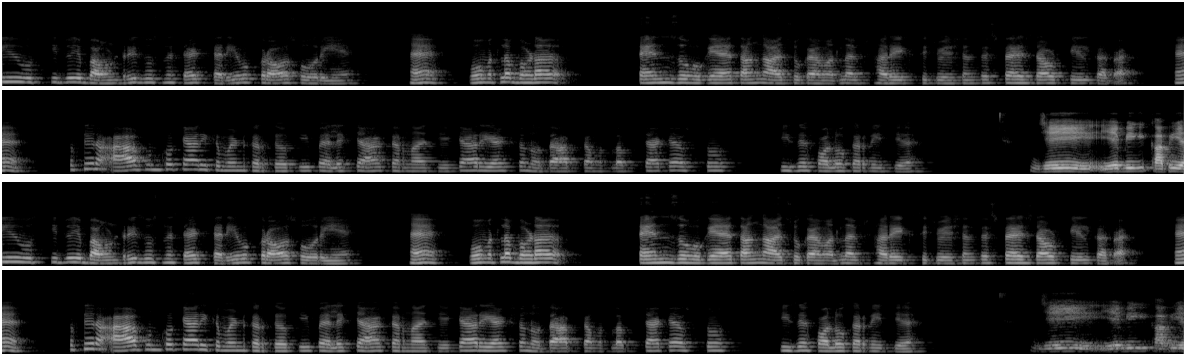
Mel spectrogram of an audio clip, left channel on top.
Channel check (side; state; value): both; normal; correlation 0.80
